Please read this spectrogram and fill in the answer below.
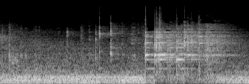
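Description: Small handling clicks, then a sharper clink with a brief ring about one and a half seconds in: small hard objects knocking together.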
